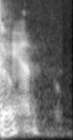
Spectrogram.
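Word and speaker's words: Moynahan: Um, this movie stars Bridget Moynihan. Did I say that right? Moynihan? – Okay. Monahan. – Oh, Monahan.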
